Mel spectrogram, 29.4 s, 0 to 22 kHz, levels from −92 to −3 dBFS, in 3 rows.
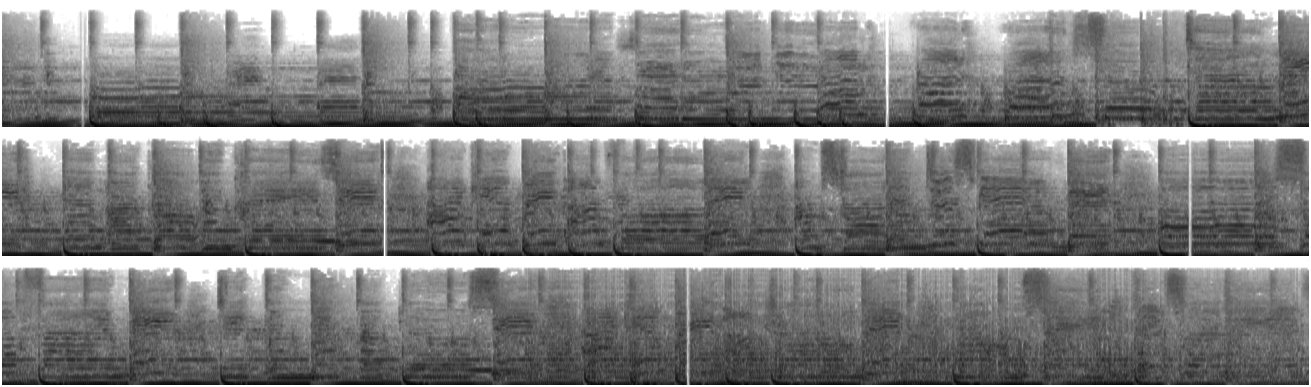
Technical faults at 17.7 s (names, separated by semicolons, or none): none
